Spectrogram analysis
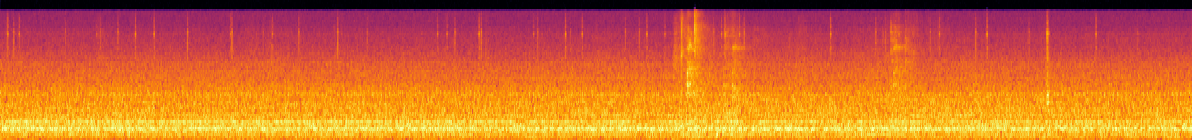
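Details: Indoor room hum with a steady tone and a few soft taps and rustles, without any animal voice.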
